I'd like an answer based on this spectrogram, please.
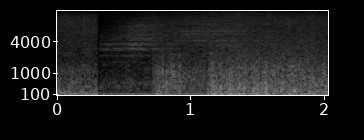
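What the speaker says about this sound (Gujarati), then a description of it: "યાત્રાધામ પાવાગઢ ડુંગર પર ધોધમાર વરસાદથી આહલાદક નજારો સર્જાયો" Heavy downpour on Pavagadh hill, a dense, loud, steady roar of rain that dips briefly and then swells back, with wind buffeting the microphone.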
